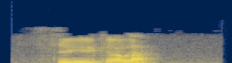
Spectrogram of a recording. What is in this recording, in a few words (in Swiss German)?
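"sugerla", Alsatian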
